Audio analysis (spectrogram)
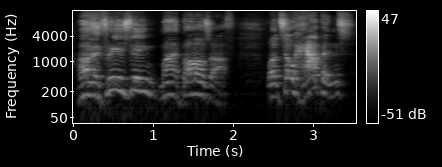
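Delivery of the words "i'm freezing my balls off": louder, slow imitation of an English learner's accent; Amigo's learner accent. Student practices new slang phrase, in learner's accent. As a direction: mimic a careful, foreign-accented learner, drawn out. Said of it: "So he practices".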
